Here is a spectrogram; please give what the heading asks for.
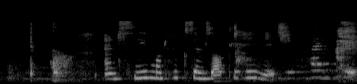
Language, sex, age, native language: Icelandic, female, 11, Icelandic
